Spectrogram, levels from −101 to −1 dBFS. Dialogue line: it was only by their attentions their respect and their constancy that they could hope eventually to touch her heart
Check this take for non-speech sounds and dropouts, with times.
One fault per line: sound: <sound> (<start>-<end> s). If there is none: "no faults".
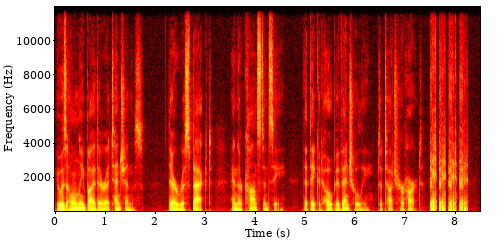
sound: laugh (7.5-8.3 s)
